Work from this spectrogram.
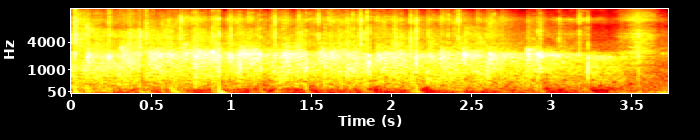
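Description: A room full of people applauds a teacher, a loud, dense, continuous burst of clapping that holds steady and fades slightly at the end.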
